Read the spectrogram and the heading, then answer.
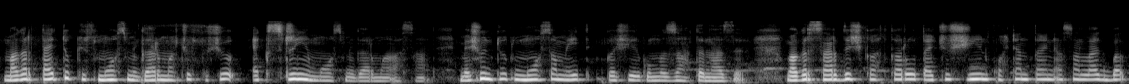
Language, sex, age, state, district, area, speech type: Kashmiri, female, 18-30, Jammu and Kashmir, Budgam, rural, spontaneous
